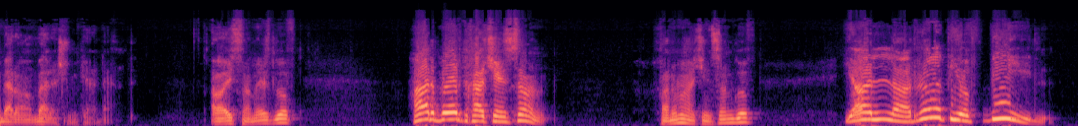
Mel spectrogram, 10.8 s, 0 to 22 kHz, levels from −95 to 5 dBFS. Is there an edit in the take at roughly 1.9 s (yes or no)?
no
